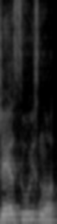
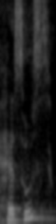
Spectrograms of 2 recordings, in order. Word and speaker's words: Jesus: So the J in Jesus is Jesus, not Jesus. And then every time you have a little tilt, it makes the sound nasal, ah, and eh, and on.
